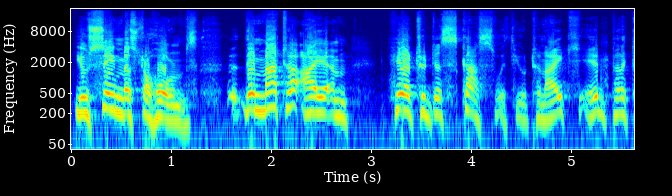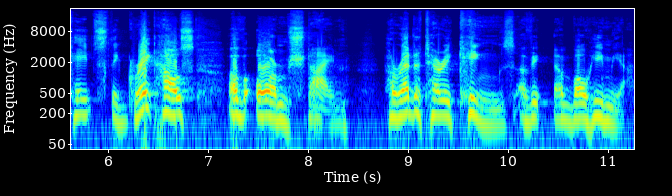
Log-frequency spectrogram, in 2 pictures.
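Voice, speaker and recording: Proud disguised king, high-pitched for a man, stately, formal wording, guarded, radio play. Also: expressive, a little slow, exaggerated voice.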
